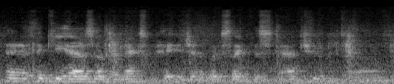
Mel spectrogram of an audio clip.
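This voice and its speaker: A man serving as mayor chairs a city council meeting, formally reading reports and working through the agenda in a medium-pitched, level voice at a moderate pace. He's recorded from a distant mic in an echoey indoor council room with background noise.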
